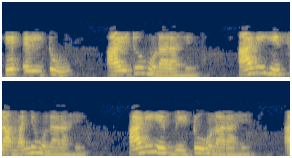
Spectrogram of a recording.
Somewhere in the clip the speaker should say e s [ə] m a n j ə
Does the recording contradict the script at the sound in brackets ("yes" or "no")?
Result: yes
